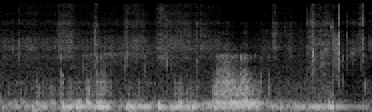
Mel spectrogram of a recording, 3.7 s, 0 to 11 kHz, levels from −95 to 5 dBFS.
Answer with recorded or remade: remade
